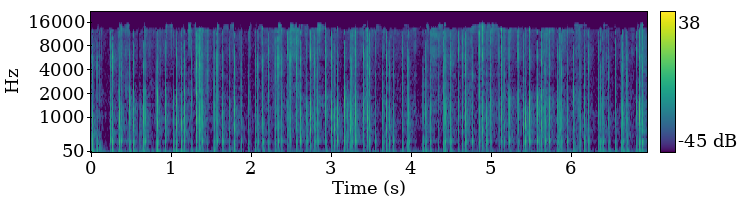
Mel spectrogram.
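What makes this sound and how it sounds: Long nails tap fast on the cover and spine edges of the same solid paperback book with a glossy paper cover. The result is a dense, steady stream of dozens of short, dry clicking taps with a faint low tone near 300 Hz. Each bright click stops instantly, with no ring.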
